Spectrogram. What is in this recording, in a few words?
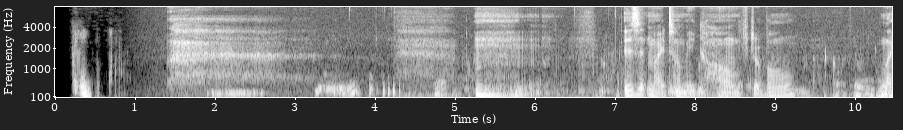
Fox Dialogue with Gurgles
